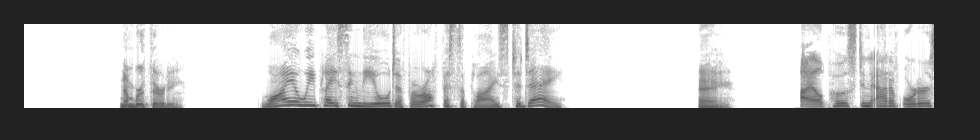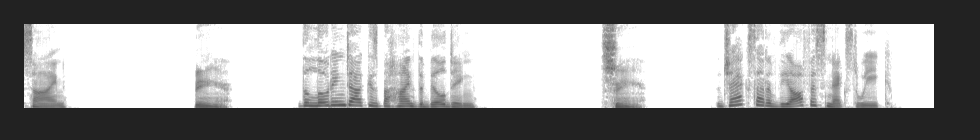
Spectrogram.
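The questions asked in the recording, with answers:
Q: Why are we placing the order for office supplies today?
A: C: Jack's out of the office next week.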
